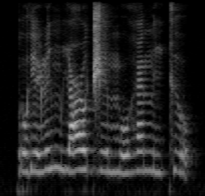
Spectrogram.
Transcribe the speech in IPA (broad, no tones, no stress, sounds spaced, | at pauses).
ɾ o ɾʲ e ɭ i m i ʕ o d͡ʒ e m o ɦ æ n i kʲ o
